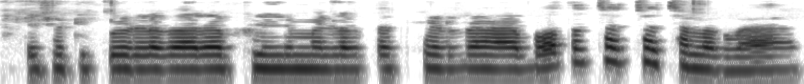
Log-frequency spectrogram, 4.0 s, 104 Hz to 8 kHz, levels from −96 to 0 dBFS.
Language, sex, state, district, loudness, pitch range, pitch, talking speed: Hindi, male, Bihar, Jamui, -17 LUFS, 230-235 Hz, 235 Hz, 255 wpm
